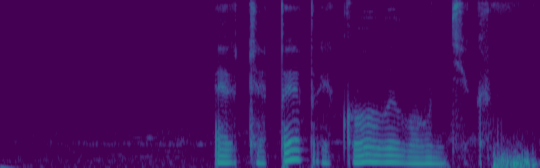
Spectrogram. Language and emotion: Russian, sad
